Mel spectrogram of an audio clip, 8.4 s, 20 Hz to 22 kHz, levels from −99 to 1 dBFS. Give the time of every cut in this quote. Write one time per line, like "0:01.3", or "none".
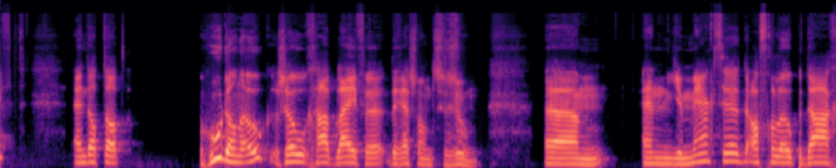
none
